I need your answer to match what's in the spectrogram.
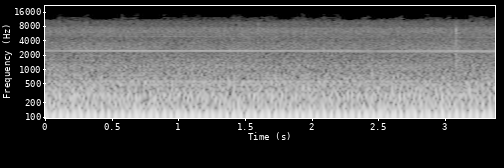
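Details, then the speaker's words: Thin, steady high-pitched whistle over low road rumble, heard loud in the cab of a 2004 Silverado from a newly roof-mounted 50-inch curved LED light bar; starts around 30 mph, changes tone with speed, fades with crosswind. "It's already started. I don't know how well the camera picks it up, but it is really, really loud in the cab. It's that very high-pitched, just wee noise."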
